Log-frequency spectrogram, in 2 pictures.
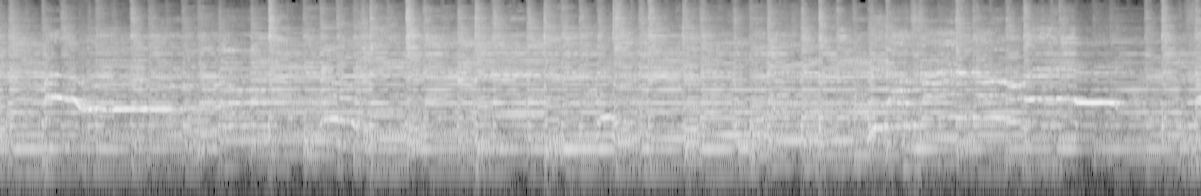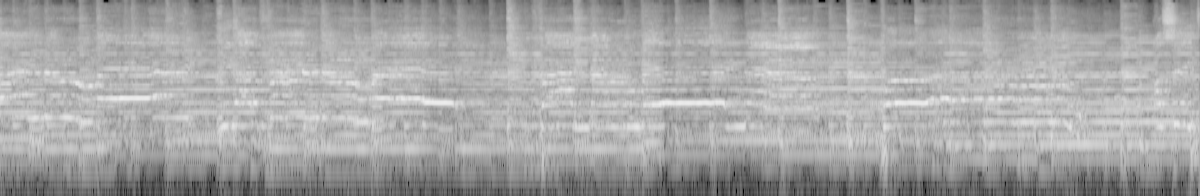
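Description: Live song: a man singing with his own strummed acoustic guitar.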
